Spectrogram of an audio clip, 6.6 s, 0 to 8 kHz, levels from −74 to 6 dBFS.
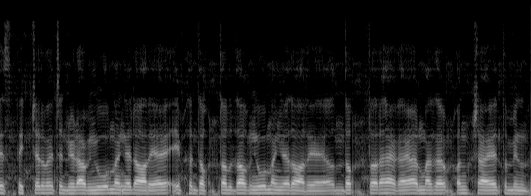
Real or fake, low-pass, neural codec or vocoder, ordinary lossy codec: fake; 7.2 kHz; autoencoder, 22.05 kHz, a latent of 192 numbers a frame, VITS, trained on many speakers; none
